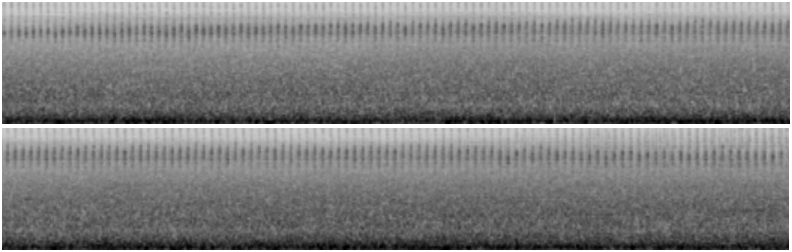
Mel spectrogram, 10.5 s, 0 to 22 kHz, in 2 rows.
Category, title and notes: Soundscapes > Nature
Grasshoppers and crickets chirp in a field
Recorded with TASCAM DR100mk2 +rode stereo mic . Night time field grasshoppers crickets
